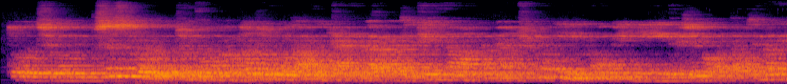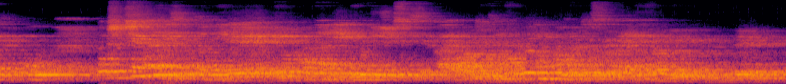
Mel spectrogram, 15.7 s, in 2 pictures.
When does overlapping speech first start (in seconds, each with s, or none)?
12.4 s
